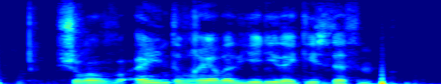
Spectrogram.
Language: Kabyle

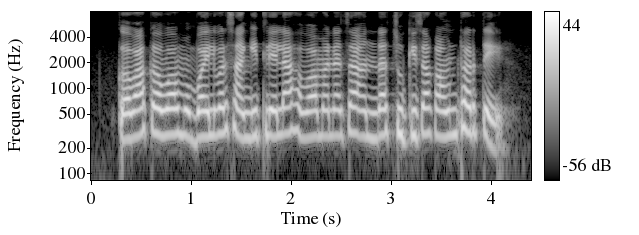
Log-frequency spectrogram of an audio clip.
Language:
Marathi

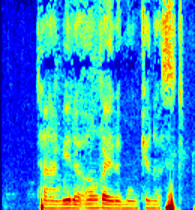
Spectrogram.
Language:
Persian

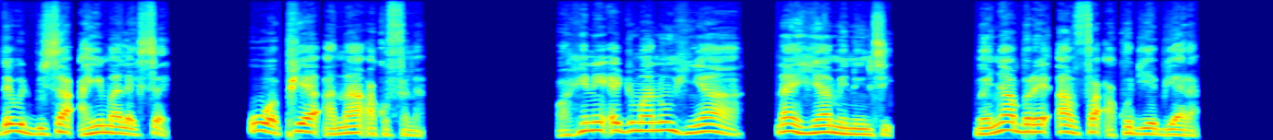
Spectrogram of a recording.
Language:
Akan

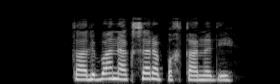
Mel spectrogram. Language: Pashto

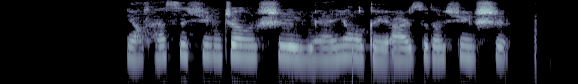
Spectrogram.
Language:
Chinese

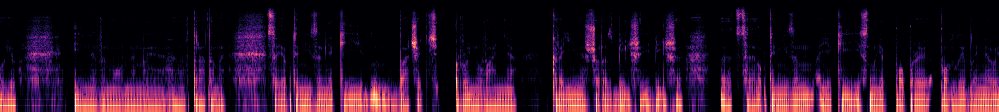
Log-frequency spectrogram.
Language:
Ukrainian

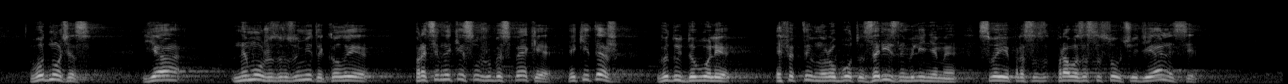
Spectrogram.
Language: Ukrainian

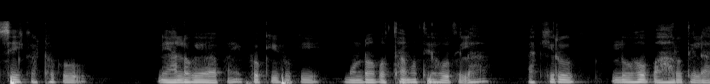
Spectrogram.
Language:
Odia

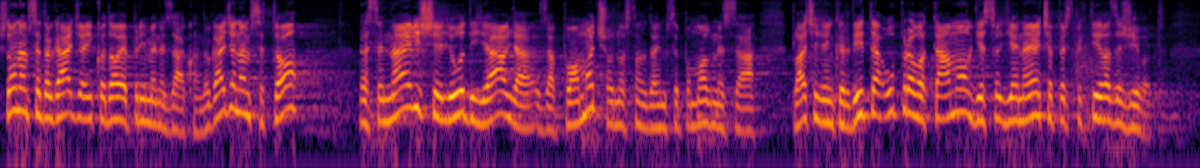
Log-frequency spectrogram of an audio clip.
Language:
Croatian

